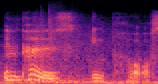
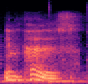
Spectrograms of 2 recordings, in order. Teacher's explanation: It is made up of two syllables. Impose, and the accent falls on the second syllable. Impose. And the letter O has got a O sound.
